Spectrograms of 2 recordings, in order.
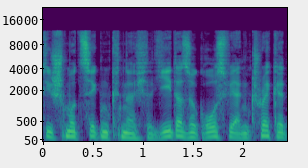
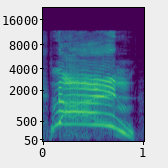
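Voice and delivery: very high, loud cry of warning; alarmed shout; 9 dB louder than usual. A narrator's reading. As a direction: scream to stop him grabbing. Hagrid warns as giant grabs. (gellender Warnschrei)

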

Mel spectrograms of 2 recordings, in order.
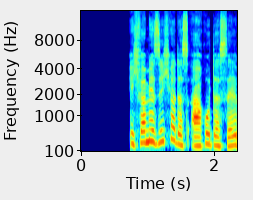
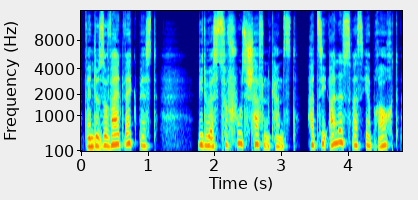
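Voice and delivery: soft urgent whisper in the ear; 5 dB quieter than usual. A narrator's reading. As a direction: breathe the plan into his ear. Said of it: "flüsterte ihm ins Ohr".

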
